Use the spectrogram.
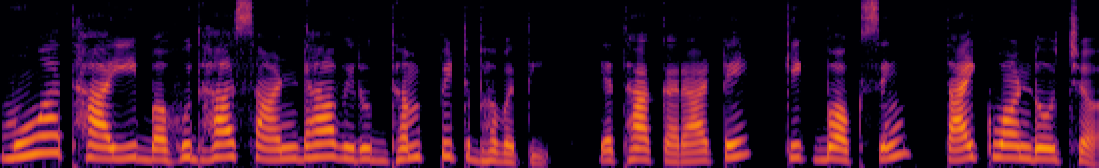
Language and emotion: Sanskrit, neutral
